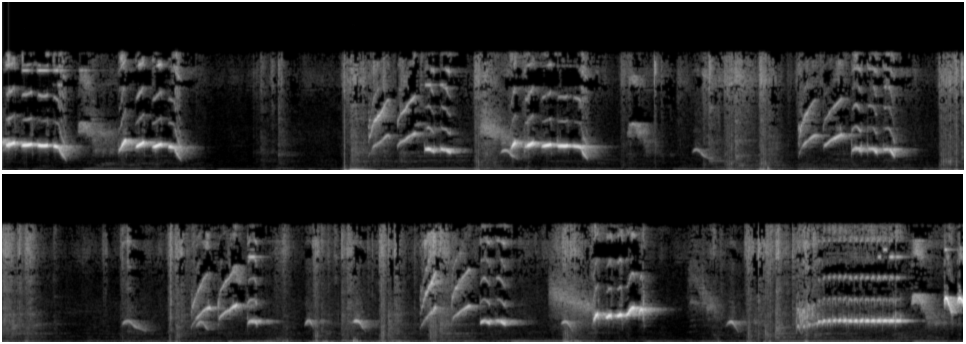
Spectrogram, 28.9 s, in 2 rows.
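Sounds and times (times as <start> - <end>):
sooty-headed bulbul song: 0.0 - 3.0, 5.5 - 10.8, 11.9 - 13.7, 16.2 - 20.0, 20.7 - 25.6, 26.3 - 28.8.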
